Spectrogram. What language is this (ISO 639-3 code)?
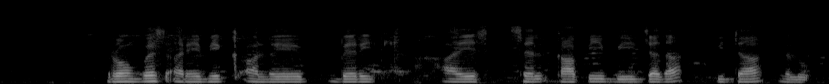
kan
